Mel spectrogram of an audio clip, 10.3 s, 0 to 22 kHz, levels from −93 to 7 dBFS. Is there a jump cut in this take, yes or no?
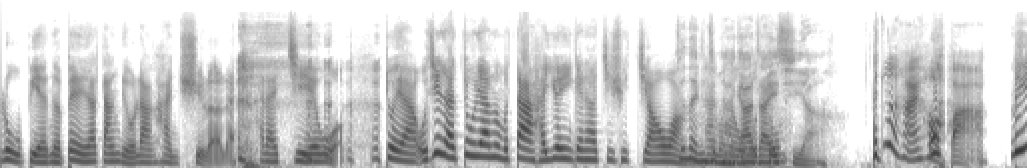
yes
